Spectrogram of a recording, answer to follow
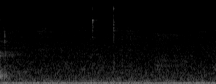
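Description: Two faint computer mouse clicks about a second in, over a steady low hum.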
